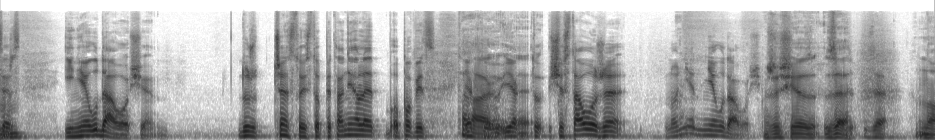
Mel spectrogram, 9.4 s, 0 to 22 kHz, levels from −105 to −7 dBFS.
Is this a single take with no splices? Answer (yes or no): yes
